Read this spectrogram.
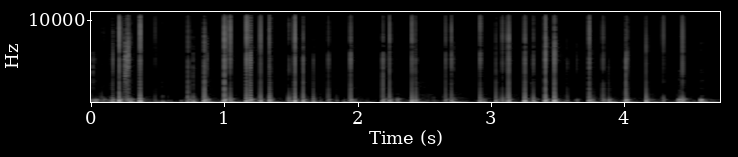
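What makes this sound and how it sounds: Long acrylic nails on both hands scratch the rounded, hollow steel wire-mesh grille of a large condenser microphone. The result is a rapid, uneven series of short scratching strokes, each with a deep, boomy thump and a bright raspy streak on top, with brief quiet gaps between bursts.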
